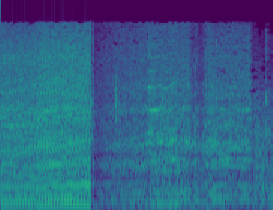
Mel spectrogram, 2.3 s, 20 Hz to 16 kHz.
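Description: GT3 race cars crossing the start-finish line at Suzuka in a racing video game, a loud engine roar passing close and then cutting off, followed by fainter engine drone and other cars further off.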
